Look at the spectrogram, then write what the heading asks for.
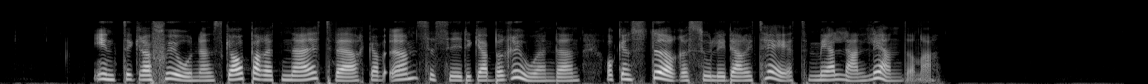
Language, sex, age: Swedish, female, 36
